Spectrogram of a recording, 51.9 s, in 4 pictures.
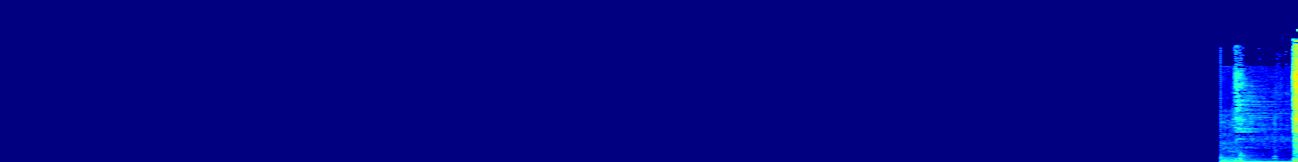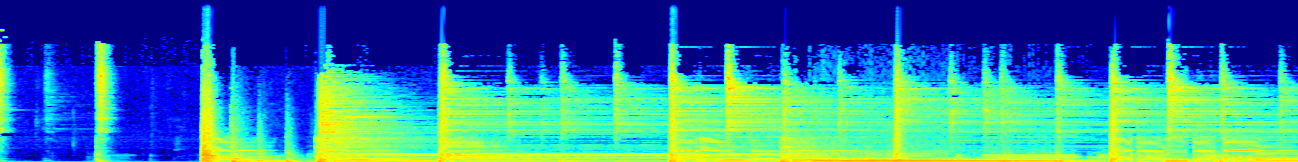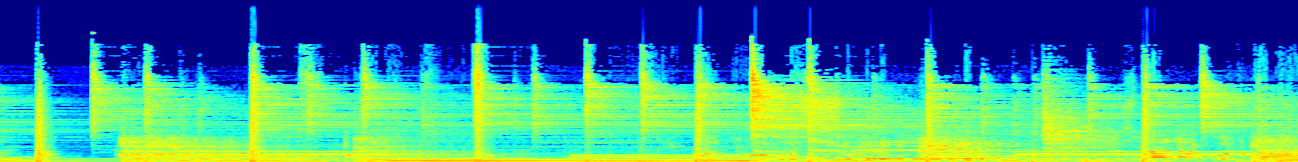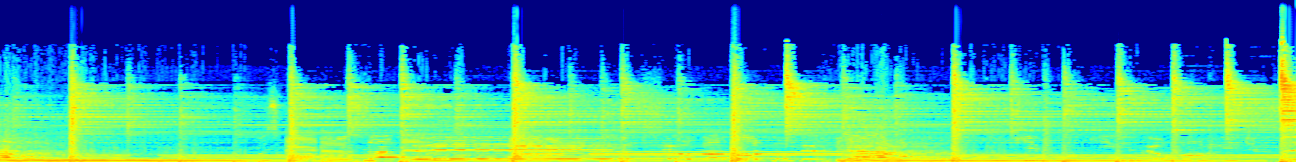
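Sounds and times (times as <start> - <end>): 
chords: 12.2 - 51.8.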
